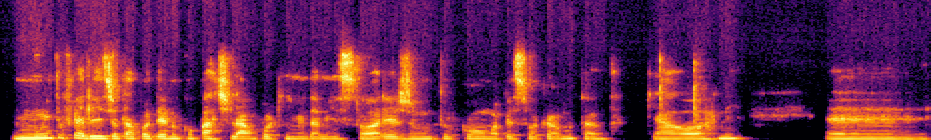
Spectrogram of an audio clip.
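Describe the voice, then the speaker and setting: A man with a slightly high voice speaks gently and gratefully on a video call. The sound is dull and muffled. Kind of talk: casual chat on a video call.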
